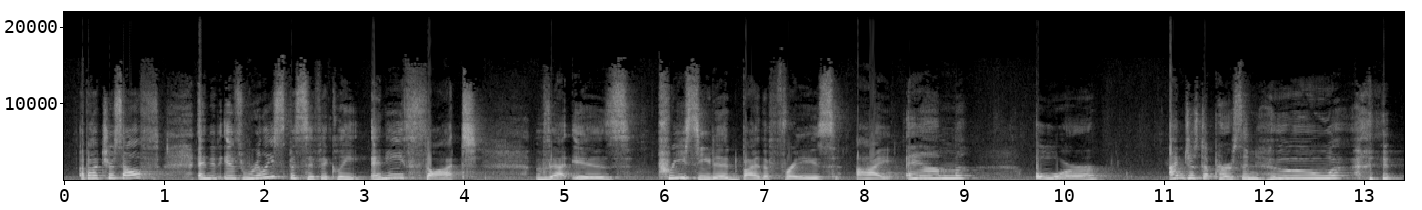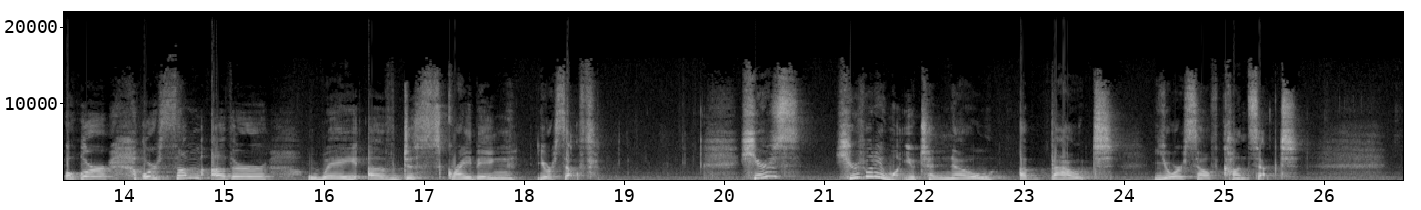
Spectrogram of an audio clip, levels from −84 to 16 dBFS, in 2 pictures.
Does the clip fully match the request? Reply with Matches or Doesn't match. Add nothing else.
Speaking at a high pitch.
Matches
